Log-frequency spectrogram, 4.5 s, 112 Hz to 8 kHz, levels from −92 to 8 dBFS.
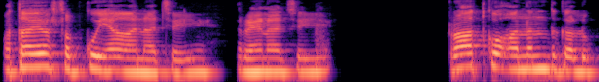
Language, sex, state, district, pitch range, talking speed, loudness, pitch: Hindi, male, Uttarakhand, Uttarkashi, 195-225 Hz, 175 wpm, -16 LUFS, 205 Hz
